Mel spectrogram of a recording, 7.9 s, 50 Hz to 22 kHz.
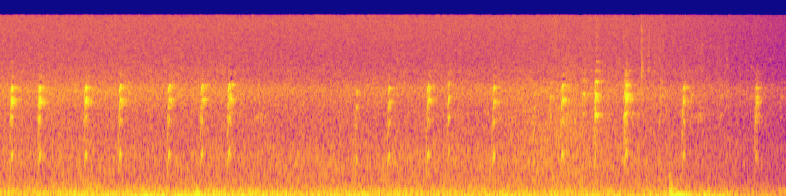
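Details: Ae'o or Hawaiian stilt (Himantopus mexicanus knudseni) at West Loch Shoreline Park, Pearl Harbor, Oahu, at low tide, March 16, 2013; a steady series of clipped, yelping notes in uneven rhythm beneath a heavy low rumble of wind or traffic.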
